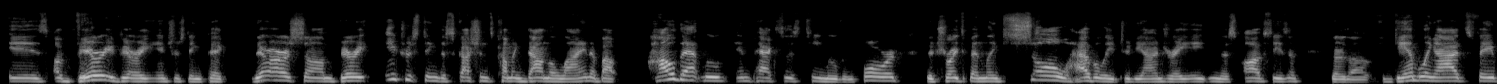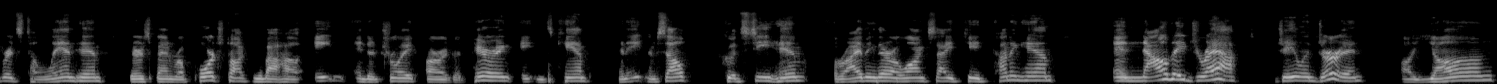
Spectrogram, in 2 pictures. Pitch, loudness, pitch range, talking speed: 150 Hz, -27 LUFS, 135-170 Hz, 155 wpm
